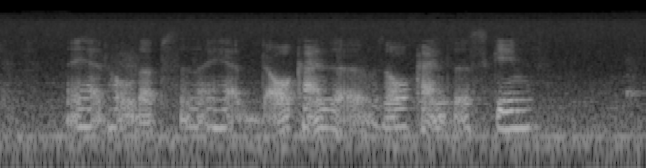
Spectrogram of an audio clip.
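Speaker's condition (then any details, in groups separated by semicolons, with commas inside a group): Parkinson's; Parkinson's for 5 years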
